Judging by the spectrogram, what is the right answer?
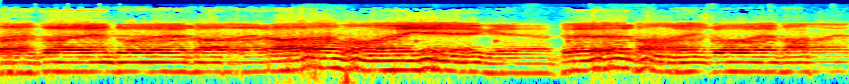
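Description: Buddhist mantra chanting: a voice intoning repeated phrases over a steady low drone, with a brief break about five and a half seconds in before the phrase starts again.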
